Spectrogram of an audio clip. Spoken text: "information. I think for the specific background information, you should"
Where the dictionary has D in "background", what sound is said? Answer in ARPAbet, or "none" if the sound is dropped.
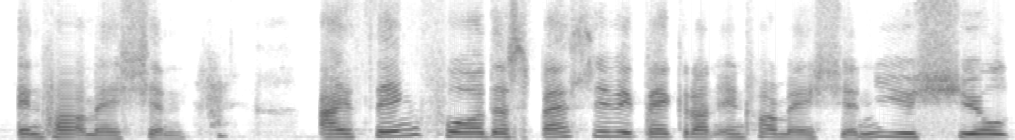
none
